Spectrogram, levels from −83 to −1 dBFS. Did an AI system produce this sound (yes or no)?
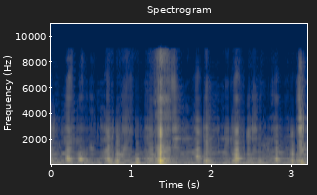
yes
